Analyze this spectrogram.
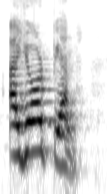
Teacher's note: We should put N before European, but we will not put N, because European is starting with a Y sound. It is not starting with the vowel sound.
